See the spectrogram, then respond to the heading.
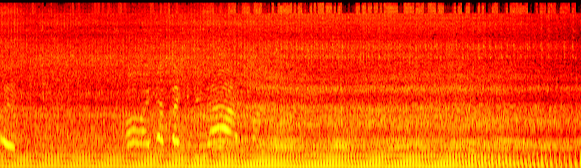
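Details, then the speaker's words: Previously seized tiller engine after repair, at idle: steady, even idle hum with a consistent beat, no smoke, then winds down and stops; engine runs healthy. "just doing it on idle for now it engines running great not even smoking whatsoever"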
